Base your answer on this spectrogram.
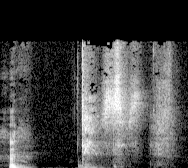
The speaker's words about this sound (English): It's the old COVID cough, the lingering COVID cough. I feel it.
